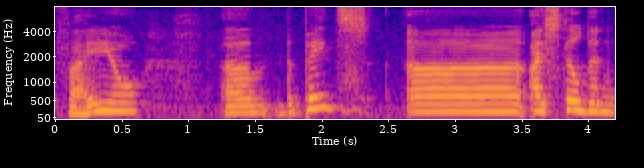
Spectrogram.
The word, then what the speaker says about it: Vallejo: And a lot of people have helped me out because I've even received a link to a video where they pronounce Vallejo. So I'll just keep it at Vallejo.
